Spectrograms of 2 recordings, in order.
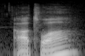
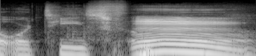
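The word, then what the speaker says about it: Artois: Stella yes I do how do you say the second part of that name atwa this gentleman ordered a Stella Ortiz like with a straight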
